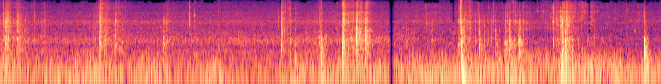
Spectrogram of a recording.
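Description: Wind buffeting the microphone in a steady low rumble, with a series of sharp knocks and clunks on a bass boat's deck as gear and a storage compartment lid are handled and the angler moves about.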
